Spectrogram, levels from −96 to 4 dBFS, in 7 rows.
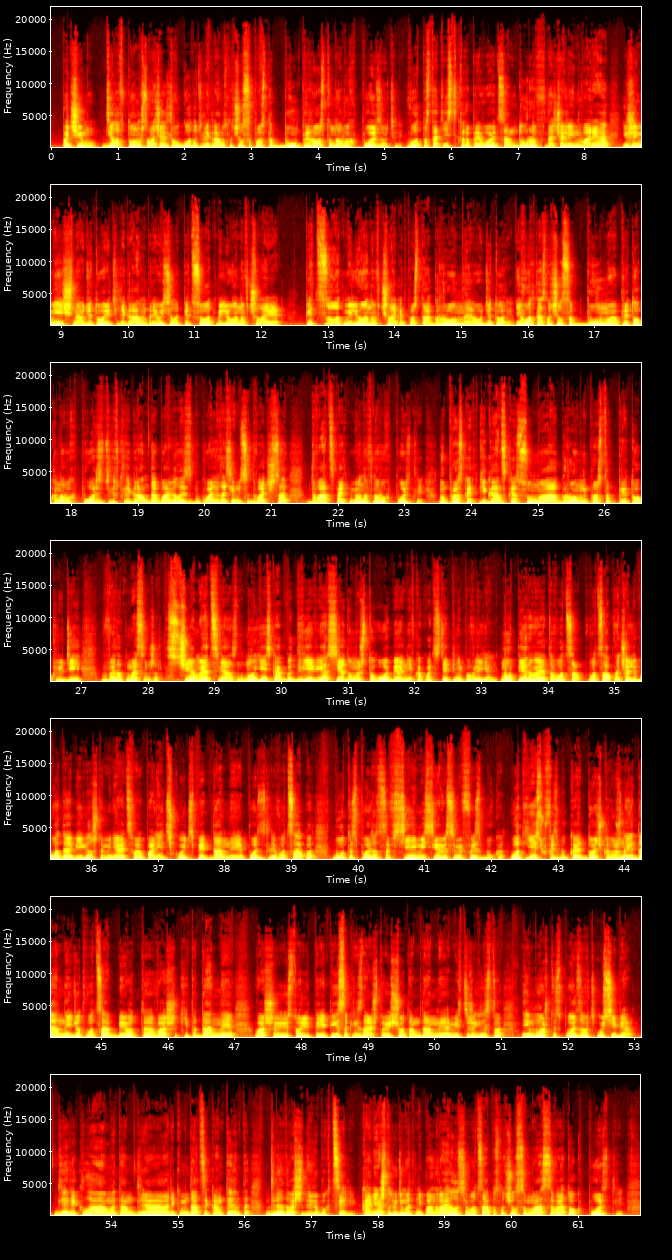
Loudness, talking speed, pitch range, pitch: -14 LUFS, 165 wpm, 120-160 Hz, 135 Hz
